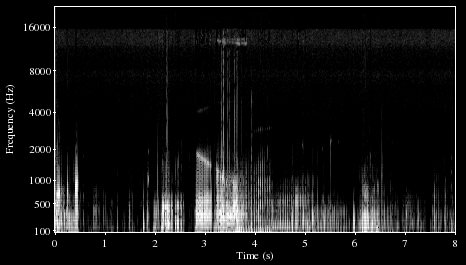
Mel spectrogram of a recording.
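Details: Person on a diet, very hungry, stomach rumbling nonstop: loud, nearly continuous gurgling and growling with a few drawn-out groaning rumbles; empty stomach hunger growling (borborygmi).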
